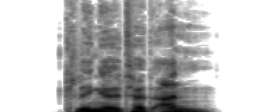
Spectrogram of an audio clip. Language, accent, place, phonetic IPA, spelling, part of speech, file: German, Germany, Berlin, [ˌklɪŋl̩tət ˈan], klingeltet an, verb, De-klingeltet an.ogg
- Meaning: inflection of anklingeln: 1. second-person plural preterite 2. second-person plural subjunctive II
